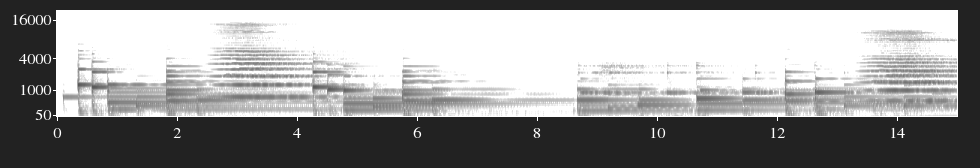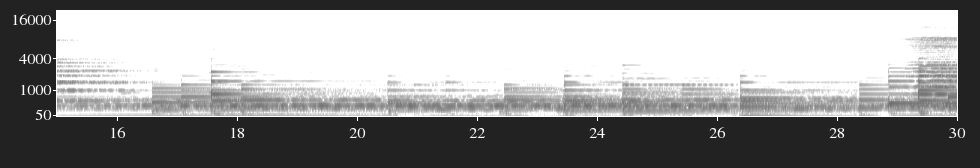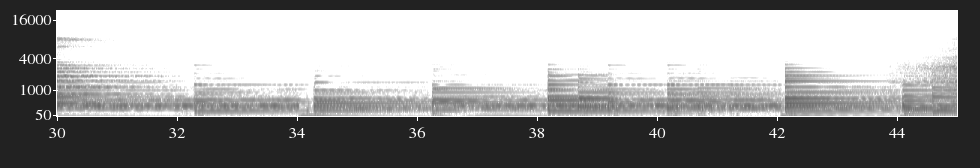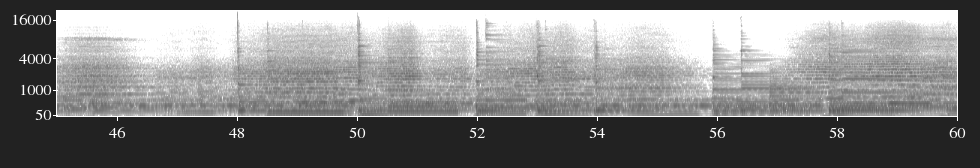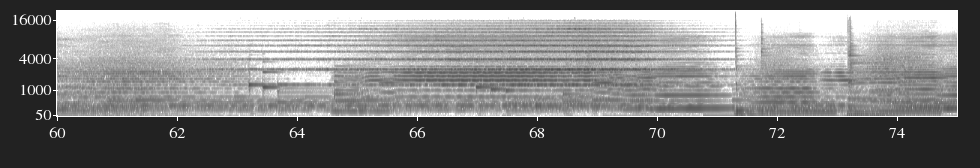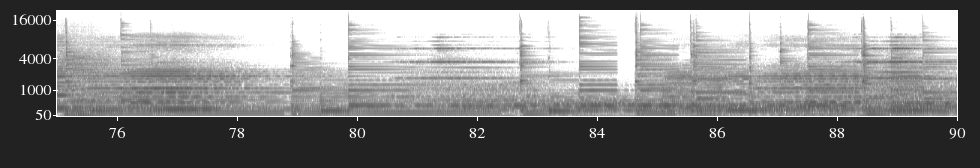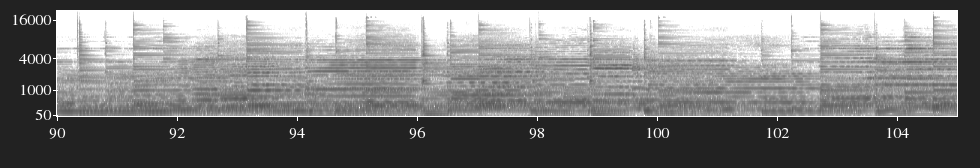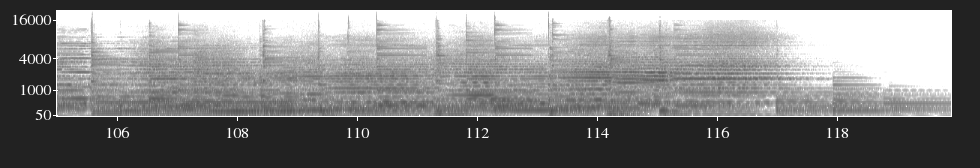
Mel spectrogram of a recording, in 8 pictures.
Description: mp3 伴奏音樂
電吉他/貝斯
